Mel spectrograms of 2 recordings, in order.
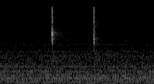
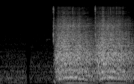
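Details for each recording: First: Harbor Freight Badlands winch on a Grizzly ATV, control box opened with its two relays: only sharp, dry clicks, about six in three seconds, with no motor hum. Faulty winch relays click but never run the motor. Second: Harbor Freight Badlands winch on a Grizzly ATV that was not working properly, with its two control-box relays suspected, shown spooling in before the relays were swapped: even motor whir with gear chatter, steady. Normal winch operation.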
